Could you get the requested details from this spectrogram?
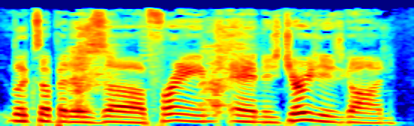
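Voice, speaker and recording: A man's voice: a little high, normal speed, dark tone, slight background noise. A man co-hosting a podcast in casual chat, easygoing and retelling things with filler words. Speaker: podcast co-host.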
